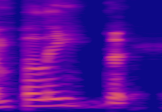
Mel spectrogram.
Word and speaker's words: Empoli: Juve dropped 1-0 to Empoli. Is that how you pronounce yeah. – it? – Yeah. – Empoli. – You said it right.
